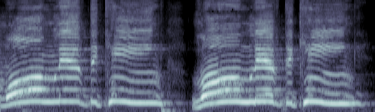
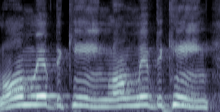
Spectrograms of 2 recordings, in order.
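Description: First: High, drawn-out mock cheer; hammed-up herald's cry; yelled acclamation. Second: Said in the usual way. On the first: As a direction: hail the king in a slow, high call. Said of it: "he yells out".

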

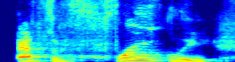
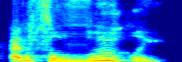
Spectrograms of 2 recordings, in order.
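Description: First: "Absolutely" said as "abso-FRUIT-ly"; playful slang pronunciation. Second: Said in the usual way. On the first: Real, not acted. Kid boasting of his crew's catchphrase, playfully mangled "Absolutely" as "abso-frootly". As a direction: turn the LU of "Absolutely" into a "froot" sound. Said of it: "that's what we say".

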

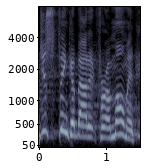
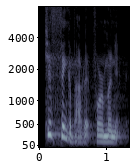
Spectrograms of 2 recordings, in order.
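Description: First: Just think said high and loud; loud preached appeal. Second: Fast, at normal level; quick plain repeat. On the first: Acted. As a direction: shout the invitation. Preacher builds to full force. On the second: Shown as a demonstration. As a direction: toss it off, calmly. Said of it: "never say it with that intensity".

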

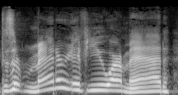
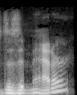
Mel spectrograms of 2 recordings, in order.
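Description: First: Higher, emphatic god's retort; lightly voiced god posing a rhetorical question, pitched up; Khonshu voice. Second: Said in the usual way. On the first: God Khonshu answering a doubting Mark, higher emphatic retort. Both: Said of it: "Khonshu says".

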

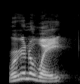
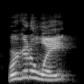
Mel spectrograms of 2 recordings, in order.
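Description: First: Said in the usual way. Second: High mock quote. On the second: Shown as a demonstration.

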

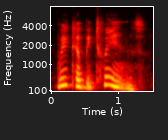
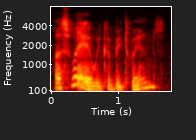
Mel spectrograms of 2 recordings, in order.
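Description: First: Higher, slow Southern drawl; lightly voiced Southern woman; friendly Southern accent. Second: Slow, drawn-out Southern swear; a hint of Southern drawl; friendly Southern accent. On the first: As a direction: greet a stranger like a chatty Southern gal. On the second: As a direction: lean into the likeness with a Southern lilt. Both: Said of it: "speaking in a friendly southern accent".

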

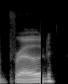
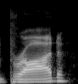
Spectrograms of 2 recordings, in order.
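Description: First: "Broad" with a long o, like "brode"; "Broad" said the museum's way, vowel as in "oh"; correct Broad. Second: "Broad" with an open aw vowel, like "brawd"; "Broad" said wrong, vowel as in "awe"; mispronounced Broad. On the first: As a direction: say "Broad" to rhyme with "road". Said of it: "rather than the Broad". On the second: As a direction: say "Broad" to rhyme with "fraud". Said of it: "pronounce that museum as the Broad". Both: Shown as a demonstration.

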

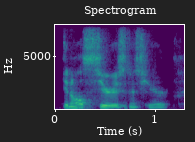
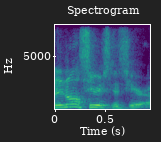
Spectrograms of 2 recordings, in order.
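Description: First: Said in the usual way. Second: "in all seriousness here" said again louder, leaning on "all"; serious restart. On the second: Shown as a demonstration. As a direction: restart firmly, stressing "all". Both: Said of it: "and I'm not talking about Lance Storm".

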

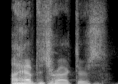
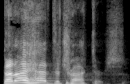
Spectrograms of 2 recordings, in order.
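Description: First: Mock dramatic. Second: Hammed-up solemn vow, the word I pushed higher and louder; pompous mock pledge; mocking solemn declaration. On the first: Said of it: "It's like a sonnet". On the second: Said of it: "I just want all of you to know".

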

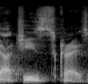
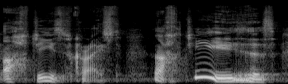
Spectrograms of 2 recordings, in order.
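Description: First: Said in the usual way. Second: Slow, weary "Oh, Jesus Christ. Oh, Jesus."; slow exasperated muttering; drawn-out exasperated sigh. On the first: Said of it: "We would say". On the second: Shown as a demonstration. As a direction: let it drag out like a tired habit. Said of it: "And I'll say it like".

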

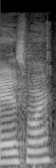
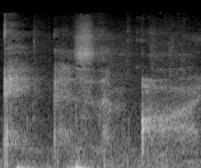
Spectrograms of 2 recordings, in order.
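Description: First: Said in the usual way. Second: Soft, voiceless whisper; hushed whispered letters; ASMR whisper. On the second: Pretend. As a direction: whisper it close into the mic.

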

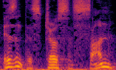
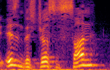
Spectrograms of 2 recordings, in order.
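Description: First: Doubtful reading. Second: "Isn't this Joseph's son?" read slowly, rising in wonder; amazed reading. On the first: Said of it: "Or you can read it like". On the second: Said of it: "you could read". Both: Shown as a demonstration.

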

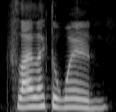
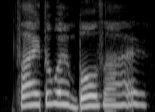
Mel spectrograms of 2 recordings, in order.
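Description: First: Said in the usual way. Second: Higher, hammed-up Disney cheer; Disney-ish sing-song. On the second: Shown as a demonstration. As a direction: lift it up like a cartoon heroine's send-off. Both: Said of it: "I don't mean to get all Disney-ish".

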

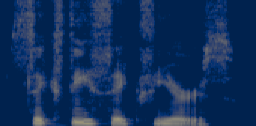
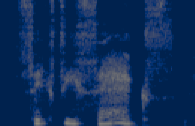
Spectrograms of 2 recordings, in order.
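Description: First: Sixty-six years said slowly, letting sixty-six land; slow emphasis. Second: Sixty-six whispered softly in awe; awed whisper. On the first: Dramatic reveal of the number. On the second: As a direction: breathe Sixty-six as a secret. Whispered repeat of the number. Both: Shown as a demonstration.

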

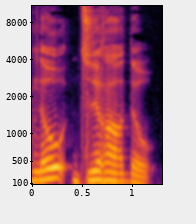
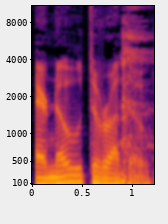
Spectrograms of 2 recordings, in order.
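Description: First: Arnaud Durandeau said the French way with a throaty uvular R and stress on the last syllables; French accent. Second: Arnaud Durandeau with a flat English R and anglicized vowels; English-style attempt. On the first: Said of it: "I love how you say it with the accent". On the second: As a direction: try "Arnaud Durandeau" but with a plain American R, slowly. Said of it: "You gotta roll that R". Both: Shown as a demonstration.

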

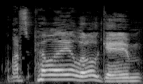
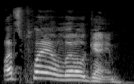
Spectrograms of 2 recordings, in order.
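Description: First: Slow delivery with "play" stretched into two beats; drawn-out PLAY. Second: Said in the usual way. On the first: Shown as a demonstration. Host announcing a little game to the panel, drawn out on "play". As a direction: stretch "play" out, puh-lay. Host repeats phrase for effect.

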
